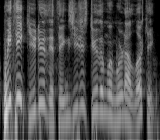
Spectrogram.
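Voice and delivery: high-pitched mock accusation; hammed-up suspicious crowd, pitched high; accusing crowd. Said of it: "And like".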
